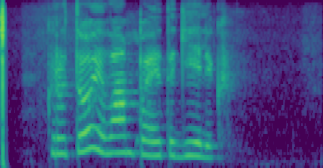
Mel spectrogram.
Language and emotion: Russian, positive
